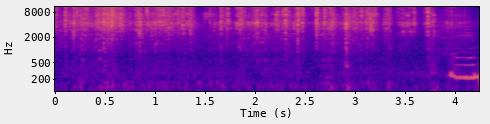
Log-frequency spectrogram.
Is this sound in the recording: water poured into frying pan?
no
